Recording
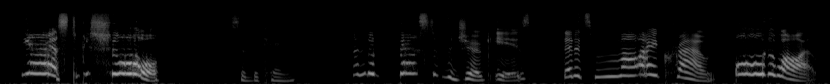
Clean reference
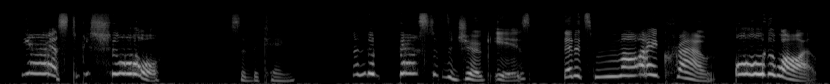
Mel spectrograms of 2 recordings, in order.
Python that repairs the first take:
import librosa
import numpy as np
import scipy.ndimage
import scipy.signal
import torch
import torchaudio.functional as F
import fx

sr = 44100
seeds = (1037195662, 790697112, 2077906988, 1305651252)

y = fx.fix_level(x, sr, at_s=1.57, step_db=6.5)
